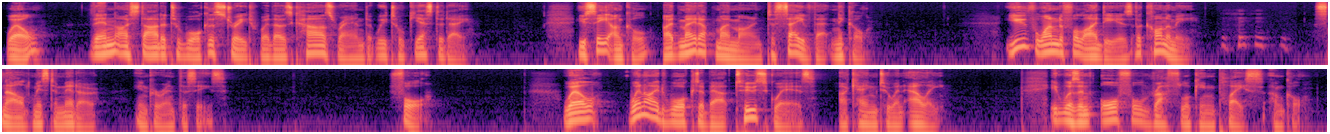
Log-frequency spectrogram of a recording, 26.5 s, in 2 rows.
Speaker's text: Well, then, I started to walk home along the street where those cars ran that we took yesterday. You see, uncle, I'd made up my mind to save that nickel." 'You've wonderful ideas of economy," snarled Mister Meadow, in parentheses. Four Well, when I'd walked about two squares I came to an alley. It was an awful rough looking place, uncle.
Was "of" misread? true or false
true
